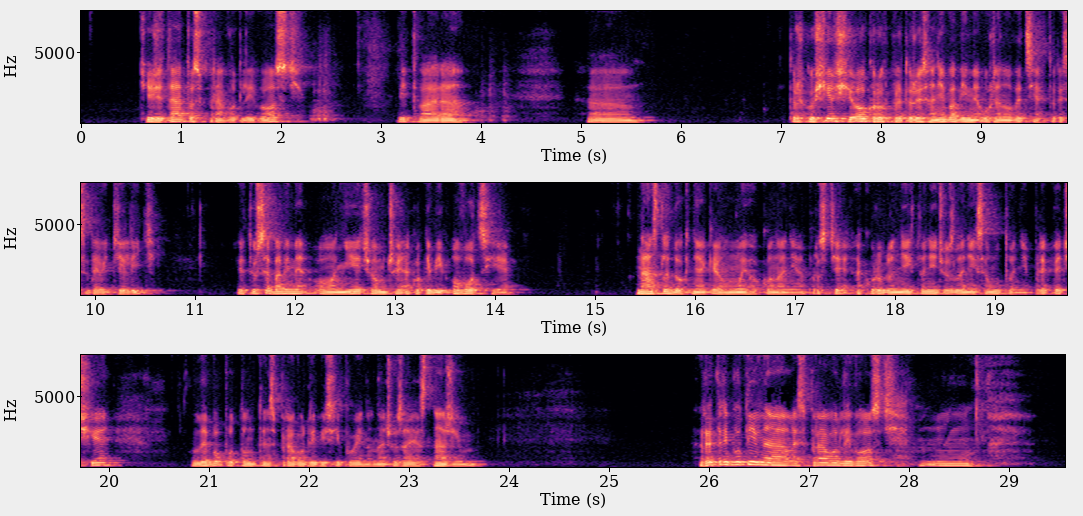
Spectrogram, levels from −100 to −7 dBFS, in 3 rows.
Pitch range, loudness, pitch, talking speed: 110-125 Hz, -20 LUFS, 115 Hz, 125 wpm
